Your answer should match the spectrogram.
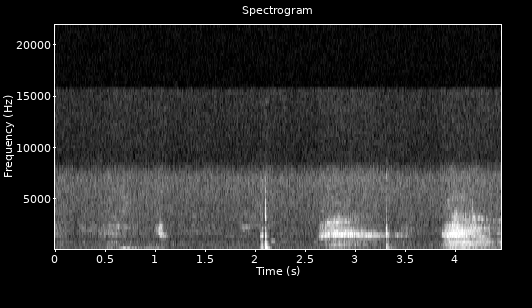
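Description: Quiet handling of small plastic miniature parts on a cutting mat: a few light clicks and a soft knock, with a short breath about three seconds in.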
